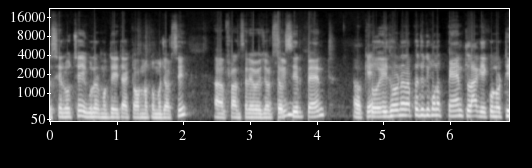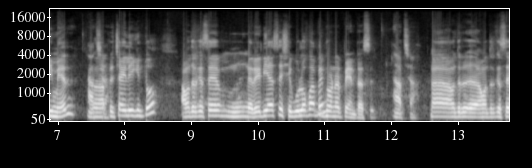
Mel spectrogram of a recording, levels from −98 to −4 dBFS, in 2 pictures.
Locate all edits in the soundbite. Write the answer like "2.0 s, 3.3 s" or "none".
3.6 s, 11.0 s

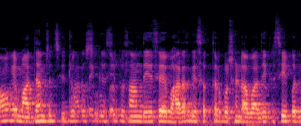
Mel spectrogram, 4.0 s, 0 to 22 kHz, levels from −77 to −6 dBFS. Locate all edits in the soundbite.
1.4 s

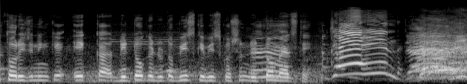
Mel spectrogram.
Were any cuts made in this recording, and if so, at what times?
3.1 s

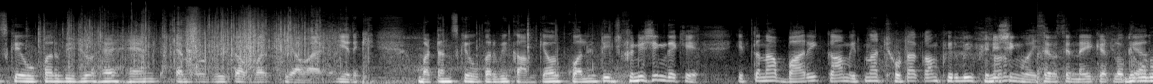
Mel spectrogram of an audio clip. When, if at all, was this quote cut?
6.2 s, 10.4 s

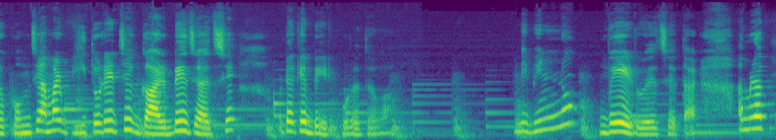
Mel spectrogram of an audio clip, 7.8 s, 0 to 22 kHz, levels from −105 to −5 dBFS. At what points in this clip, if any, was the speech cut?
none

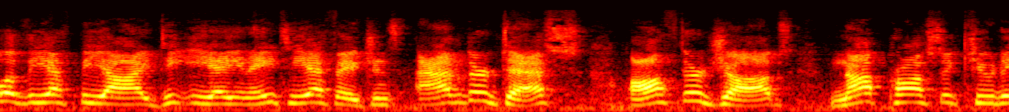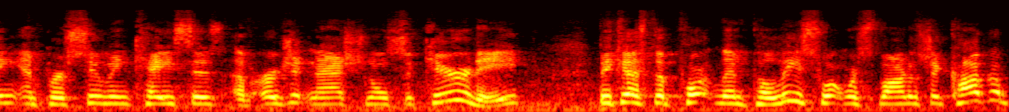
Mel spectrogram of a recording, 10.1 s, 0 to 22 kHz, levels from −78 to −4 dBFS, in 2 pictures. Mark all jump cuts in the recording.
none

